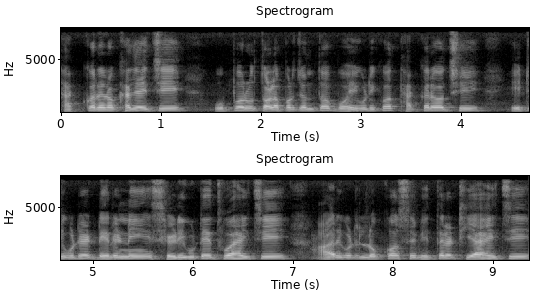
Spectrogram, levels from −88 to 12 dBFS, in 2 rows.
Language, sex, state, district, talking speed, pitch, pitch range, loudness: Odia, male, Odisha, Malkangiri, 135 wpm, 155 Hz, 145-160 Hz, -18 LUFS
